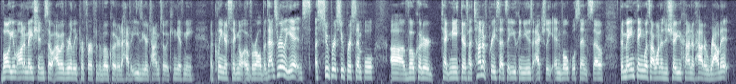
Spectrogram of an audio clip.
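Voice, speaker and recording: Man with slightly high voice, casual tutorial. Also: fast, a little mellow. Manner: informal, explanatory, full of "like" and "kind of". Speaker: music production tutorial host. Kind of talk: casual, unscripted software tutorial.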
